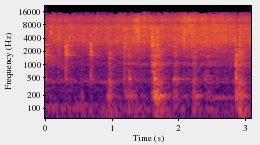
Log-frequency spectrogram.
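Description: Onion and ginger sauté in a pan with garlic while being stirred, a loud close sizzle broken by repeated scraping strokes of the utensil every half second or so.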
